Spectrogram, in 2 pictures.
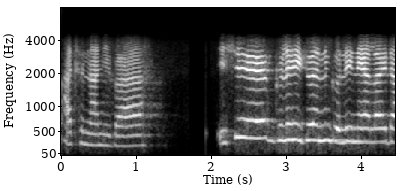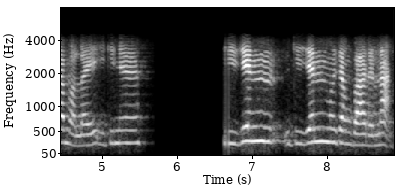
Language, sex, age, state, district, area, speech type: Bodo, female, 45-60, Assam, Baksa, rural, conversation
